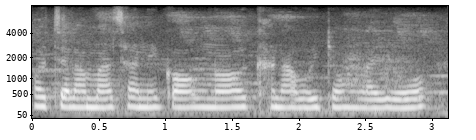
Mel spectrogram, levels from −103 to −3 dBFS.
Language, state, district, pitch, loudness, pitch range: Kokborok, Tripura, West Tripura, 195 Hz, -14 LUFS, 195-200 Hz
